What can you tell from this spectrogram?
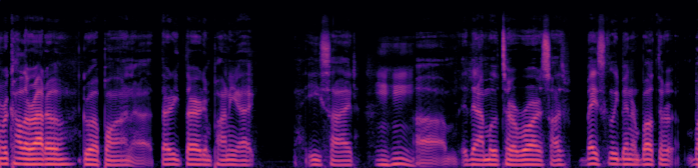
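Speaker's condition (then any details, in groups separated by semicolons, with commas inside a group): No condition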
